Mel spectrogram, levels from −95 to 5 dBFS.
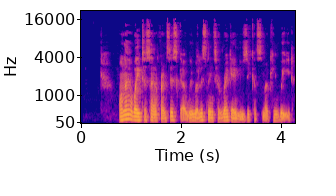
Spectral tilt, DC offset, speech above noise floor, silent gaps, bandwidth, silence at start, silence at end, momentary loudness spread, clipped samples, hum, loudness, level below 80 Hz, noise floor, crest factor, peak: -6 dB/octave; under 0.1%; 25 dB; none; 16.5 kHz; 0.4 s; 0.05 s; 10 LU; under 0.1%; none; -21 LUFS; -58 dBFS; -44 dBFS; 18 dB; -2 dBFS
